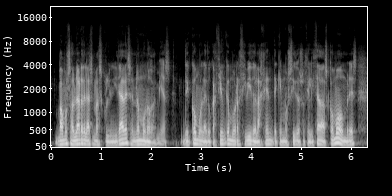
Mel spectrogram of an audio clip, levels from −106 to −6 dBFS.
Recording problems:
muffled; slightly; fading above 2.5 kHz

